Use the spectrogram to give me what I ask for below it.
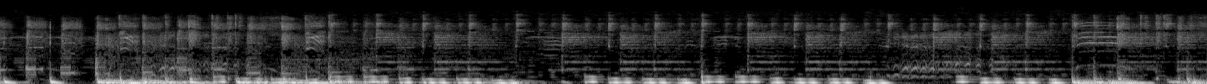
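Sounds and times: heavy beat with dense bass: 0:00.0 - 0:09.0, 0:09.6 - 0:12.0
hardcore rave music: 0:00.0 - 0:12.0
warbling bleat-like sample: 0:08.2 - 0:12.0.

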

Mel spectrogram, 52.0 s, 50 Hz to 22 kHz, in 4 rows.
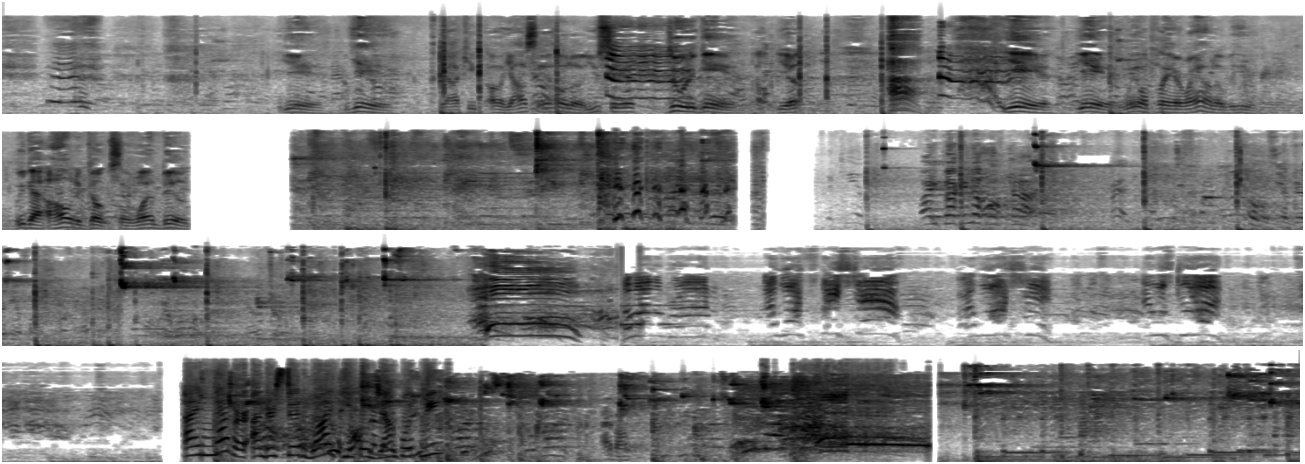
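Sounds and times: voices: 0:40.9 - 0:44.2
basketball bouncing on hardwood floor: 0:43.2 - 0:46.1.

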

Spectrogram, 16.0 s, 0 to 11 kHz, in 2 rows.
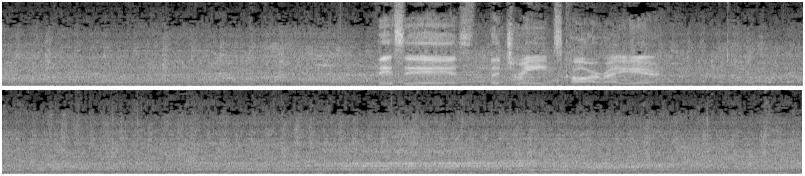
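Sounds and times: murmur of distant voices: 0:00.0 - 0:16.0
steady low rumble: 0:00.0 - 0:16.0.

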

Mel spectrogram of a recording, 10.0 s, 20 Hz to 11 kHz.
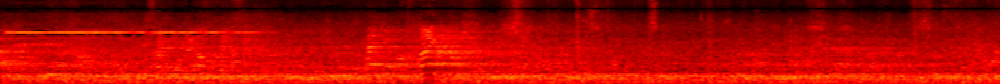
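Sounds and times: murmur of spectators: 0:00.0 - 0:10.0.

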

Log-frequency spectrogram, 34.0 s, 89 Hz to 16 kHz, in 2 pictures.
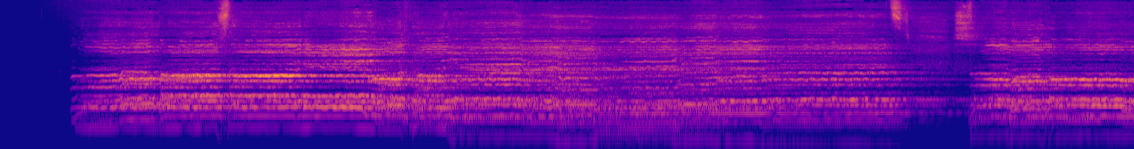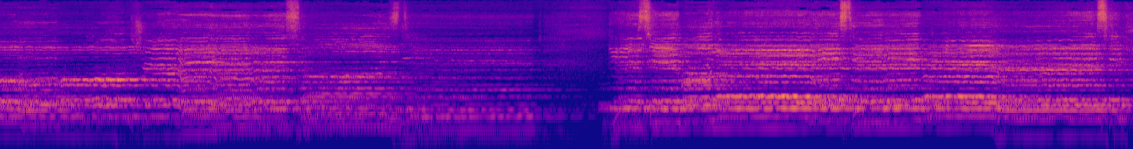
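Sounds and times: choir singing a cappella chant: 0:01.0 - 0:34.0.

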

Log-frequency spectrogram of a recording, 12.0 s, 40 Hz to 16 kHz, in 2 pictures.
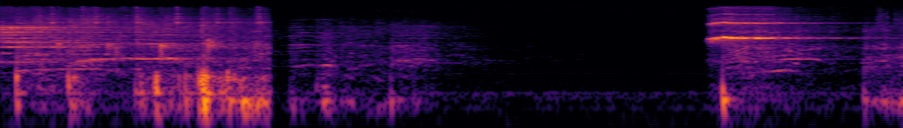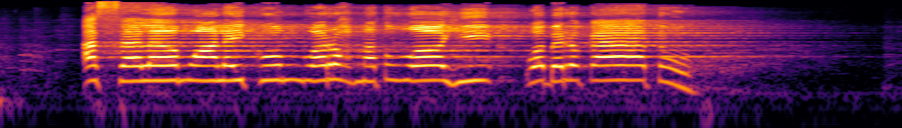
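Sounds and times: high steady whistling tone: 0:04.7 - 0:05.6.

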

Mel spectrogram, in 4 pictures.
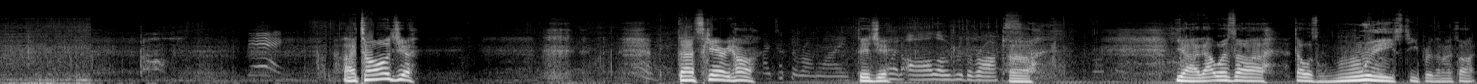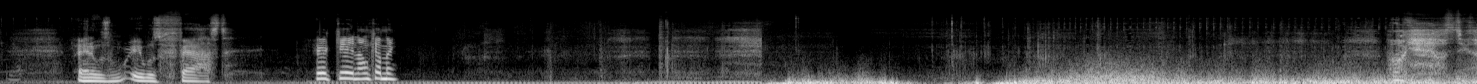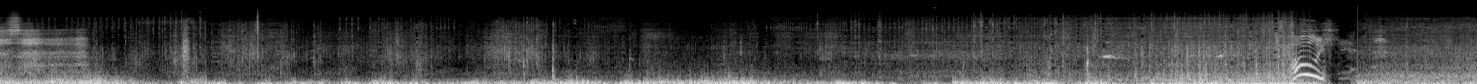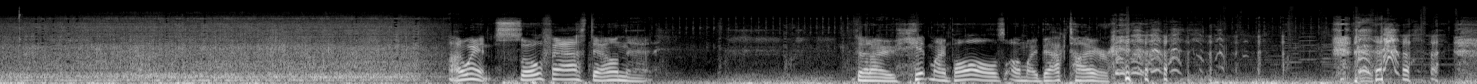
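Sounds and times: bicycle freehub buzzing: 0:00.0 - 0:03.4, 0:04.2 - 0:59.0
bike rattling: 0:00.0 - 0:59.0
knobby tyres on dirt trail: 0:00.0 - 0:59.0
wind rushing over microphone: 0:21.0 - 0:53.6, 0:54.2 - 0:59.0.

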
